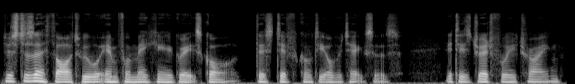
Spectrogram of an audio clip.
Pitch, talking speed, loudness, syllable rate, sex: 115 Hz, 200 wpm, -19 LUFS, 6.2 syllables/s, male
